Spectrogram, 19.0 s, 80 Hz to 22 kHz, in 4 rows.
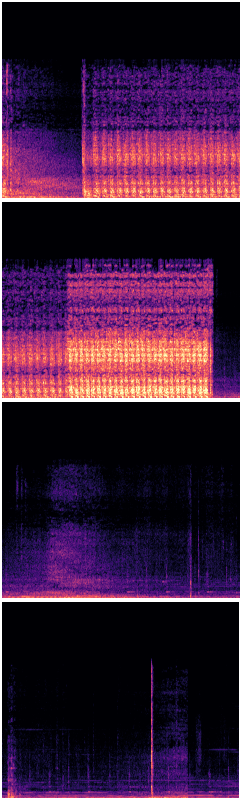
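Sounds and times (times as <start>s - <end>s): car engine cranking on starter: 1.6s - 9.0s.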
